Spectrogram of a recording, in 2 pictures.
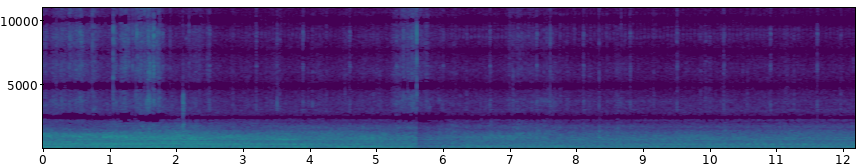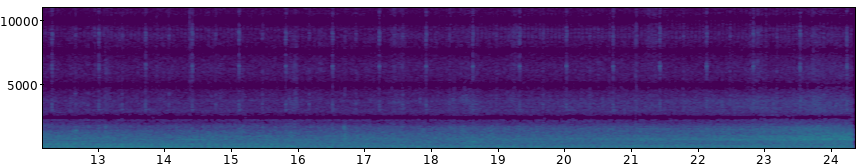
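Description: A stopped vehicle's engine idling, heard from inside the cabin as a steady hum that drops a little in level about six seconds in.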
